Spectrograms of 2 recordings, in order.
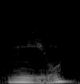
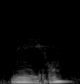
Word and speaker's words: mu: so we pronounce that mu it's not an M it's a mu and this means population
